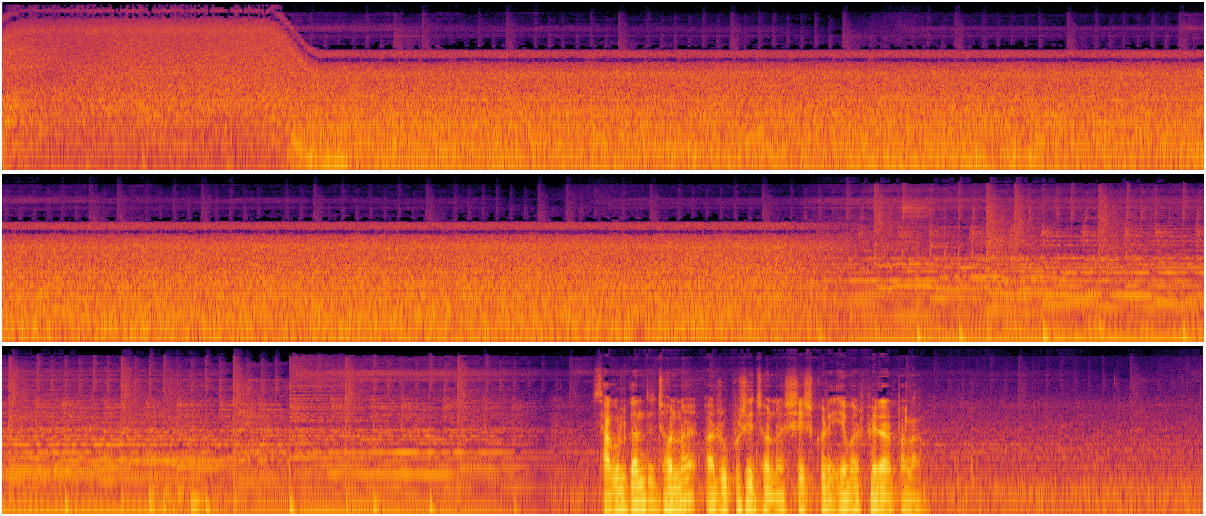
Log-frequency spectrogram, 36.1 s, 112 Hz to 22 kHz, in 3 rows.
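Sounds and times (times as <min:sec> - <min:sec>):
waterfall rushing: 0:00.0 - 0:05.6.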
